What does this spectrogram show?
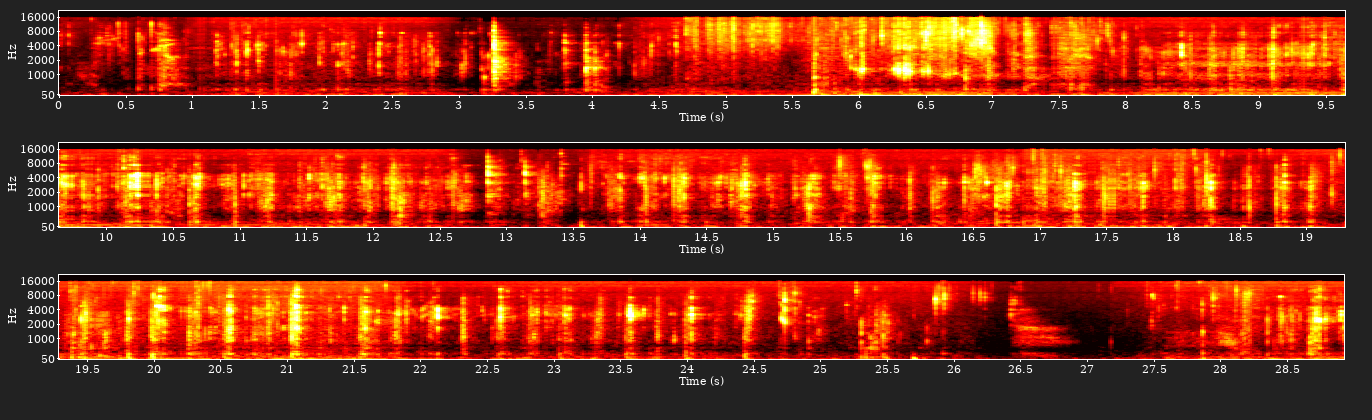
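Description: Close-miked chewing of a mouthful of spicy braised cutlassfish and rice: a dense run of small, quick clicks and smacks, with a brief lull near the end before the next bite.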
